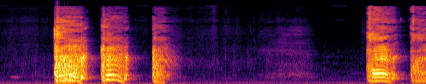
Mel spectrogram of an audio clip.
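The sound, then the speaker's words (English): Three harsh coughs in quick succession, a short pause, then two more strained coughs and throat-clearing bursts, loud, with no speech, from a person choking on a cough drop held in the mouth. “I made the mistake of trying to hold on to a cough drop in my mouth and it did not work.”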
